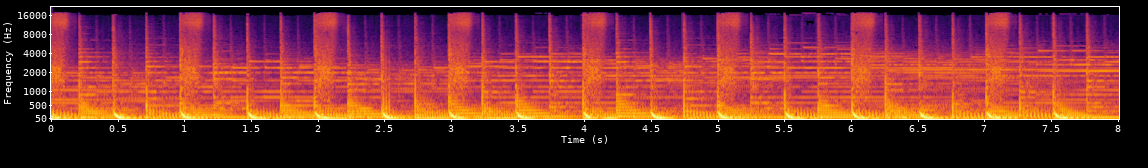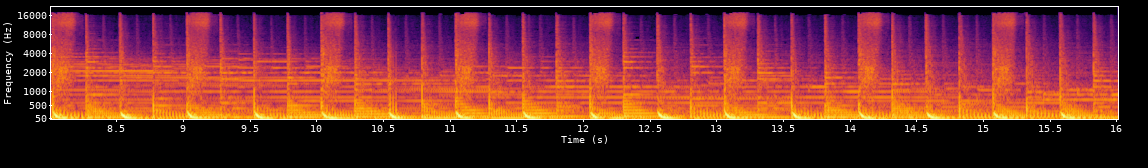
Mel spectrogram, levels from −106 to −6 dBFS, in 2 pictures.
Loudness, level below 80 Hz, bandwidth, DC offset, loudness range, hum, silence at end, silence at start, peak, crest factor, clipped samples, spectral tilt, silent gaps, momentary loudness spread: -19 LUFS; -22 dBFS; 17.5 kHz; under 0.1%; 0 LU; none; 0 s; 0 s; -2 dBFS; 16 dB; under 0.1%; -6.5 dB/octave; none; 3 LU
